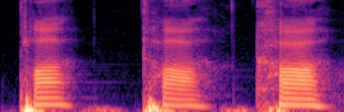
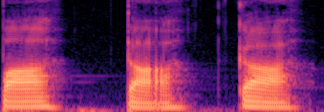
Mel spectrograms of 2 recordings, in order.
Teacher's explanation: With the pairs, pa, ta, ka are voiceless, and ba, da, ga are voiced.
